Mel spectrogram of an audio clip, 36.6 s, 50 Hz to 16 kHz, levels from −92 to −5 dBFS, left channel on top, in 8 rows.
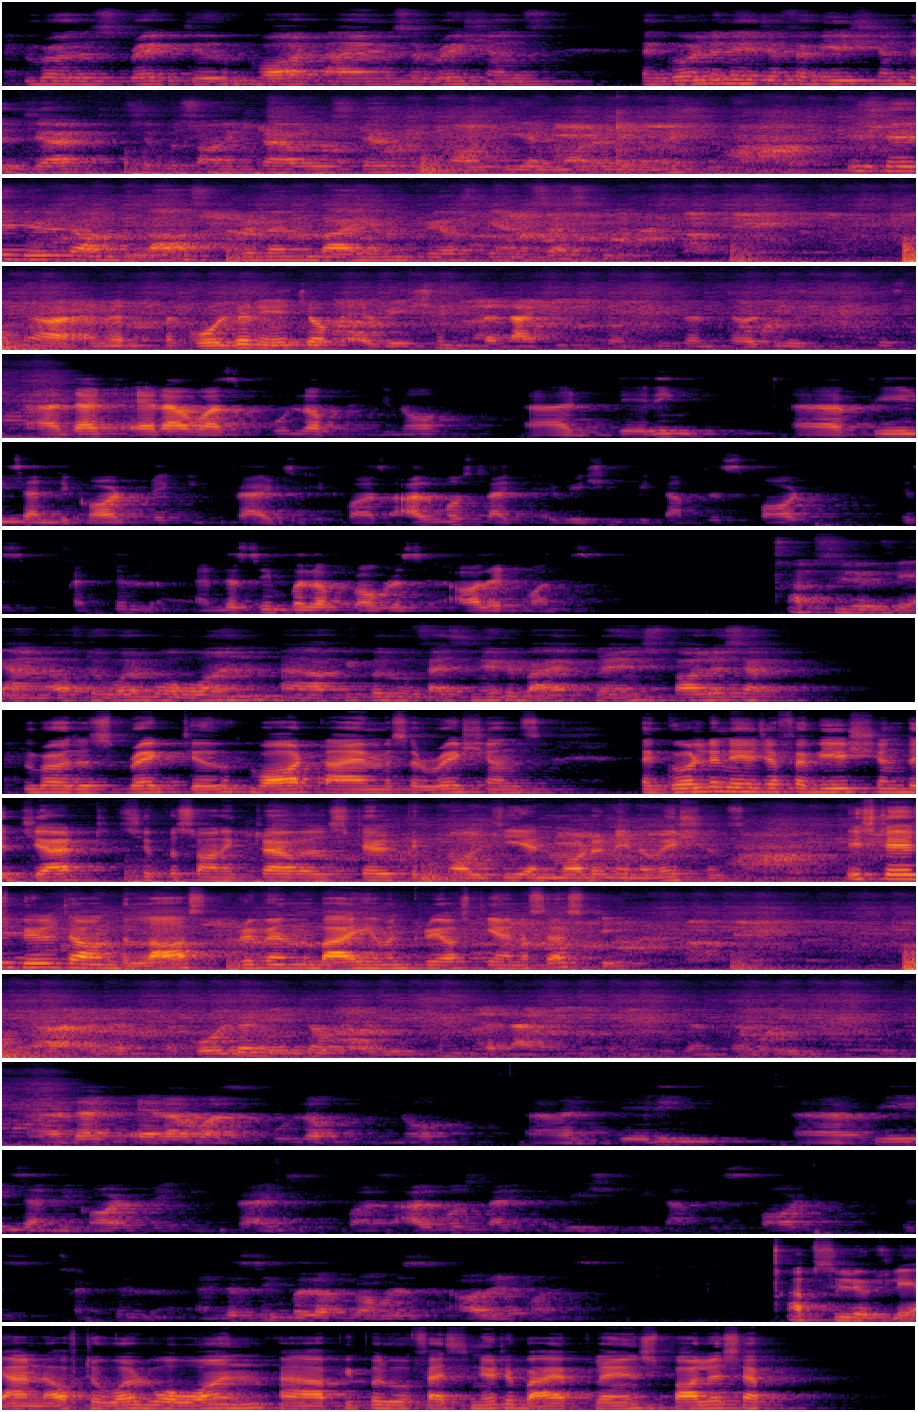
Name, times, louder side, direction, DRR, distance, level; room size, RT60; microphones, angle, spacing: voice 1, 0.0-2.7 3.2-8.3 8.8-12.3 31.3-35.8, right 7 dB, 70° right, 11 dB, 0.3 m, -36 dB
sound 1, 4.6-18.5, left 1 dB, 65° left, 0.9 m, -42 dB
sound 2, 5.9-18.6, equal, 5° left, 1.1 m, -50 dB
voice 2, 13.8-17.7 18.1-19.9 20.2-20.5 20.9-21.8 22.2-23.7 24.0-25.9 26.2-26.9 27.4-27.5 28.0-30.4, left 5 dB, 80° left, 9 dB, 0.4 m, -41 dB
2.9 x 2.3 x 3.9 m, 0.77 s
head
